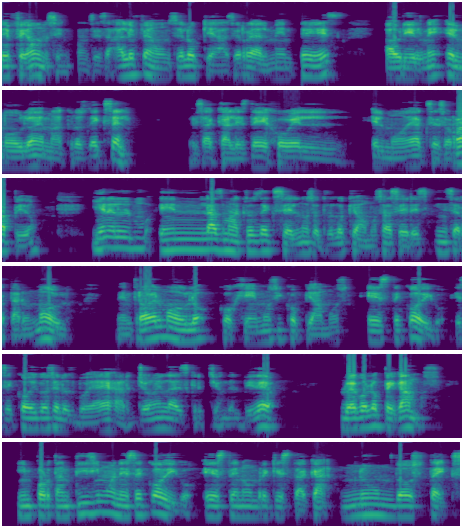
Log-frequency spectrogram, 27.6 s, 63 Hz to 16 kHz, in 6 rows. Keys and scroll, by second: 0.2 ctrl+2, 10.6 Escape, 26.4 ctrl+2.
